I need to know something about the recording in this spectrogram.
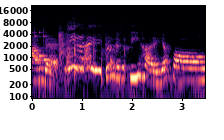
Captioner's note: cheers and applauses!!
